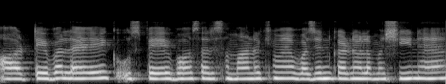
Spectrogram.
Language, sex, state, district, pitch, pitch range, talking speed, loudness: Hindi, female, Odisha, Nuapada, 265 Hz, 260-275 Hz, 200 wpm, -11 LUFS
